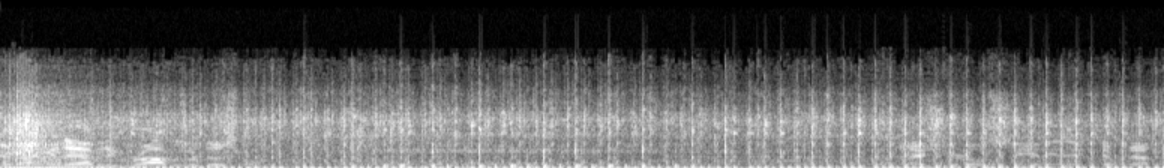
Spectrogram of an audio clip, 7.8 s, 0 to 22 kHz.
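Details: Fully restored 1972 Honda CB175, cold start at ambient temperature on fuel reserve: starts easily and settles into a quick, even idle with a crisp exhaust beat and no misfires; healthy small twin.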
